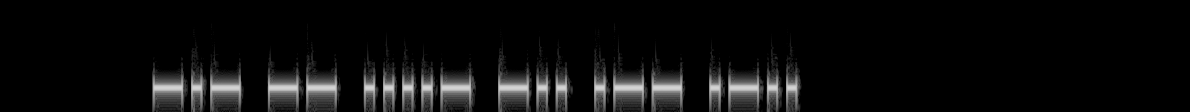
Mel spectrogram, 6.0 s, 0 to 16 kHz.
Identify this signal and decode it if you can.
Morse code, heard as a keyed tone, about 25 wpm, 700 Hz. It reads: KM4DWL
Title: USA Call Signs - 6 Characters - Repeated 2x - 25wpm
